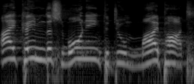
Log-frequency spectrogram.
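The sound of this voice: Speaking at a fairly slow pace, a man uses an extremely high pitch. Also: ordinary pitch variation.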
